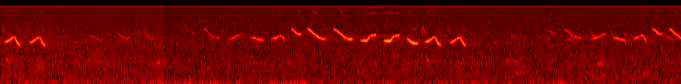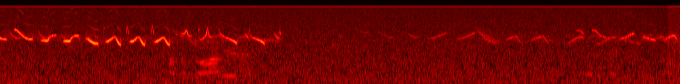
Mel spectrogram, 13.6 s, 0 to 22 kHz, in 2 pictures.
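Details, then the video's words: Chestnut-bellied seed finch (bullfinch) at a 2019 whistling competition in Arima, Trinidad, sings bursts of quick, high, sliding whistled notes, about two per second, in two long runs with faint chirps from other birds between. "Bullfinch Bird Whistling Competition"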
